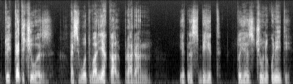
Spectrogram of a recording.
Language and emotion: Kashmiri, neutral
